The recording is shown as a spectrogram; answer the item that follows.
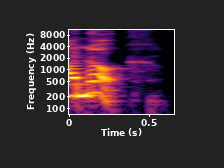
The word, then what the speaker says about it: Anok: Any am I pronouncing her name right? Ano? Ano? Anoke.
